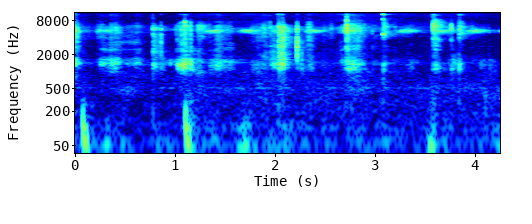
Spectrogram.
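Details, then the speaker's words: Porsche Cayenne 955 range (low/high) switch removed from the centre console and flipped by hand: crisp single clicks each way, so the switch itself seems to work. "Click. Now you can hear it click in both ways. There was no clicking when it was in there."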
